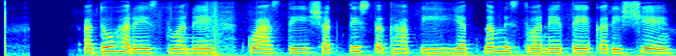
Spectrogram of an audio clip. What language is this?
Sanskrit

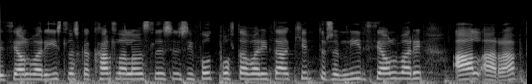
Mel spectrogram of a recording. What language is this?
Icelandic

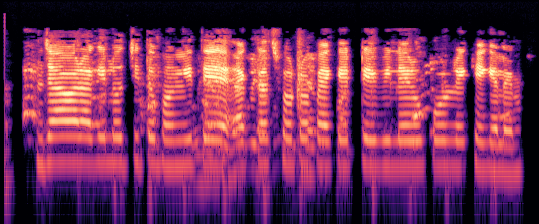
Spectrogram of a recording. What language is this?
Bangla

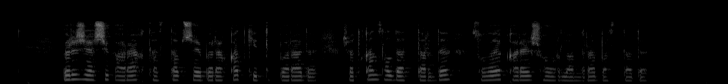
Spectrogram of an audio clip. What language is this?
Kazakh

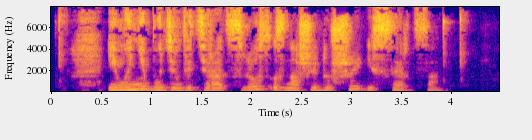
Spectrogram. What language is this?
Belarusian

